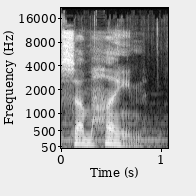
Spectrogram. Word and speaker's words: Samhain: It was called Samhain, pronounced Samhain.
